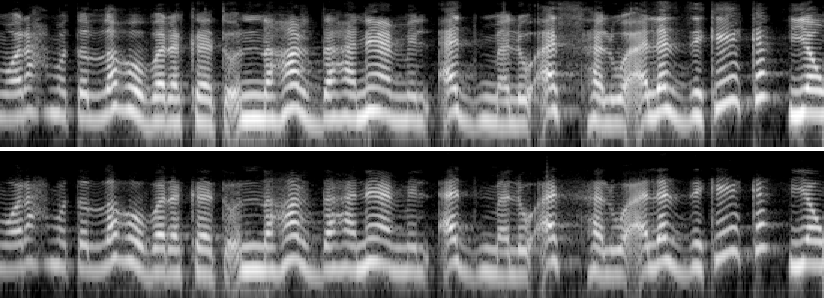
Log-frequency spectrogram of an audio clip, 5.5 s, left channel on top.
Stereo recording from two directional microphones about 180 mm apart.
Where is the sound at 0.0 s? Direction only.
45° left (ahead or behind).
